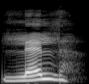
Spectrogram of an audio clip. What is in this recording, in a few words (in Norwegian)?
"læll", hemsedalsmaalet tale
